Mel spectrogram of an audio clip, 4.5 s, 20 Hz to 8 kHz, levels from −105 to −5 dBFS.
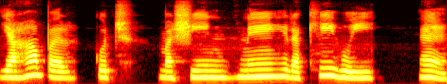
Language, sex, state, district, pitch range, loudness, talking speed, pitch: Hindi, female, Madhya Pradesh, Dhar, 180-200 Hz, -19 LUFS, 95 wpm, 190 Hz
